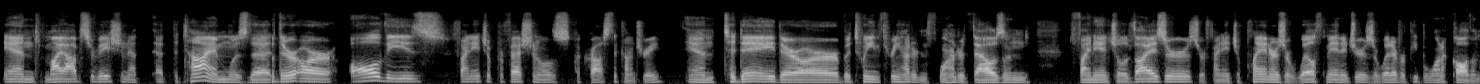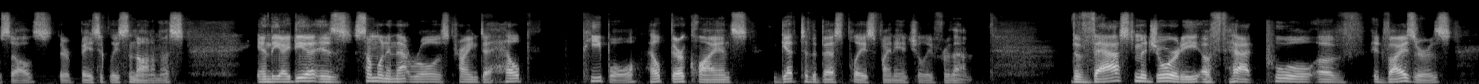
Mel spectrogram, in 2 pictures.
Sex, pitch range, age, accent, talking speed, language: male, 110-125 Hz, 20-39, American, 155 wpm, English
